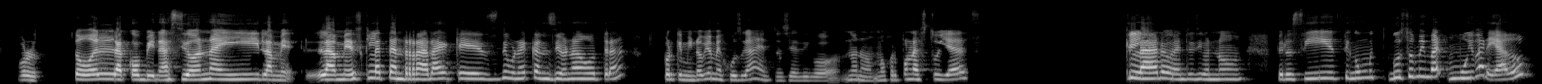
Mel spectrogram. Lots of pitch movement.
No: average, 3.3 semitones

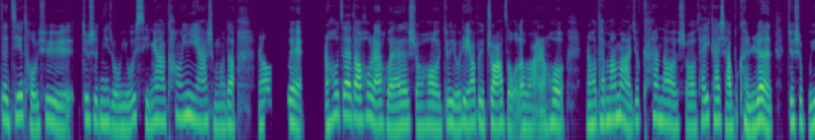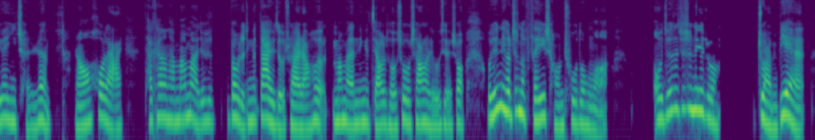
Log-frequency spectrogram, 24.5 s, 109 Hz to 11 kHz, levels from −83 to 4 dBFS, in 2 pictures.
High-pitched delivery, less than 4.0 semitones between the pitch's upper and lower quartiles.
Yes: high, 195 Hz; average, 3.6 semitones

